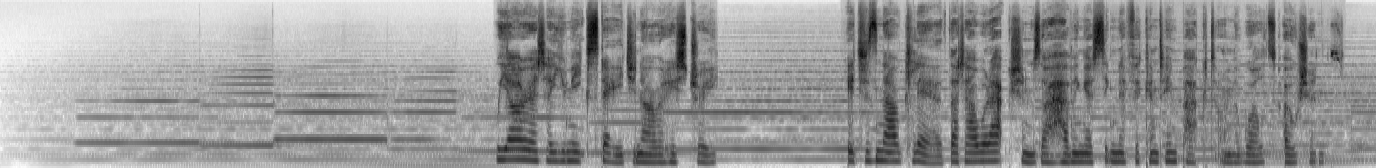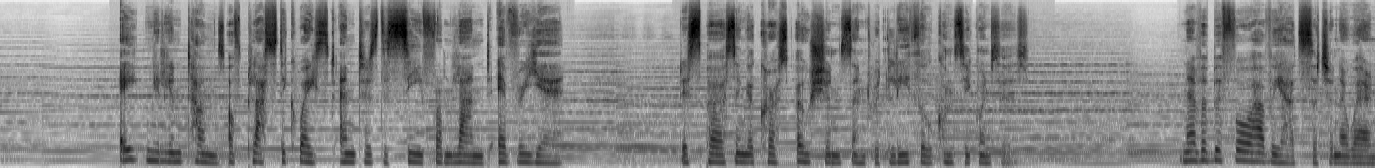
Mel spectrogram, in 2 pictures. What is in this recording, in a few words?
Documentary; Plastic Doc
